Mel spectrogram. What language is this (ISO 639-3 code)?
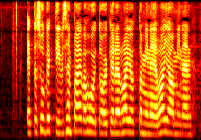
fin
